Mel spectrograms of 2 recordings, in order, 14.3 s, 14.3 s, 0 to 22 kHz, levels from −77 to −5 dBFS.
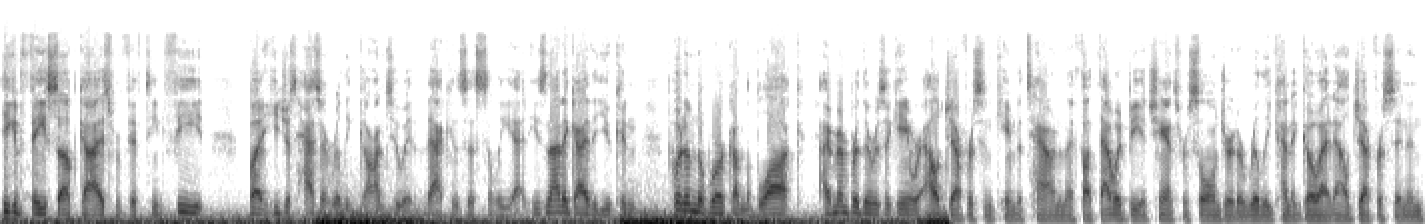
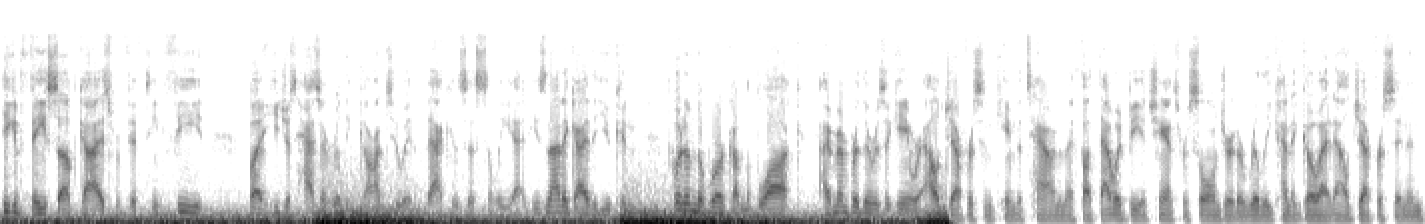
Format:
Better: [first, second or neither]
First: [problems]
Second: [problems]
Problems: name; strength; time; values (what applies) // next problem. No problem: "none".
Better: first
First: wind noise on the microphone; occasional gusts; until 9.5 s; 15 dB below the speech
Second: wind noise on the microphone; heavy; until 9.5 s; 6 dB below the speech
